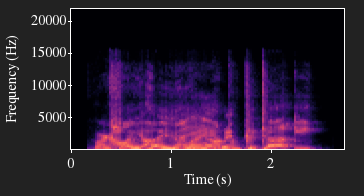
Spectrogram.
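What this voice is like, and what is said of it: Mocking exaggerated Southern accent. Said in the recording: “bullshit southern accent.”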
